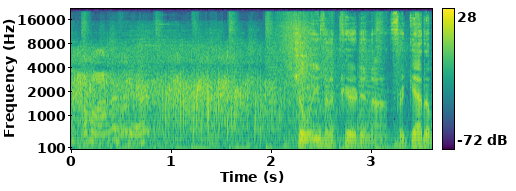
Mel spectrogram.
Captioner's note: audience clapping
